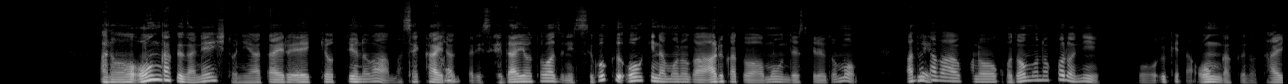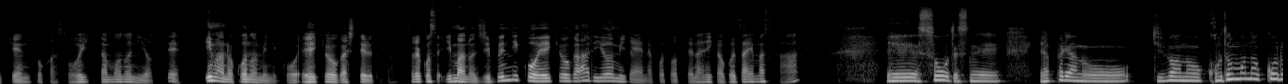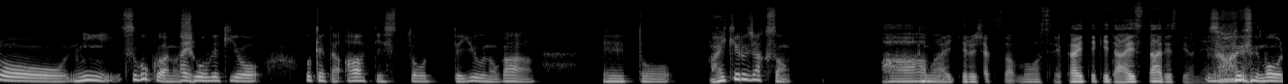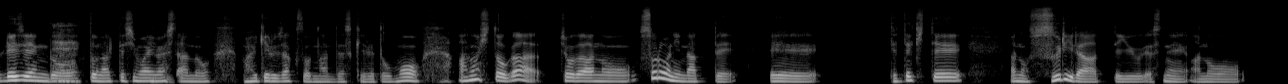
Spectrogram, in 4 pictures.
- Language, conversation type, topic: Japanese, podcast, 子どもの頃の音楽体験は今の音楽の好みに影響しますか？
- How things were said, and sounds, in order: laughing while speaking: "そうですね"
